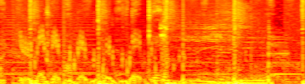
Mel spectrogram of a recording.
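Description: Electronic dance music played on iPad DJ turntable apps, with turntable-style scratching: quick pitch sweeps up and down as a hand pushes the virtual record back and forth.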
